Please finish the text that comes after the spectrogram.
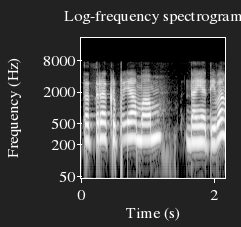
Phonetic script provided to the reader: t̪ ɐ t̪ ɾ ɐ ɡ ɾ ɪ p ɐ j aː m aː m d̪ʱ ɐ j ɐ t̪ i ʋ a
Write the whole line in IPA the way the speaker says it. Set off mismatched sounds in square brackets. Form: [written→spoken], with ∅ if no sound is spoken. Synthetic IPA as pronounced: t̪ ɐ t̪ ɾ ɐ [ɡ→k] ɾ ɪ p ɐ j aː m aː m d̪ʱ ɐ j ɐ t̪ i ʋ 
